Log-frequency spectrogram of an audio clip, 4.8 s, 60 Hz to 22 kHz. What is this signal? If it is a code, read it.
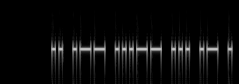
Morse code, heard as a keyed tone, about 17 wpm, 700 Hz. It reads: IW3SAE
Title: DXCC-100 Call Signs - 6 Characters - Repeated 3x - 17wpm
